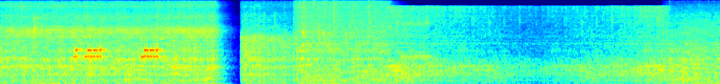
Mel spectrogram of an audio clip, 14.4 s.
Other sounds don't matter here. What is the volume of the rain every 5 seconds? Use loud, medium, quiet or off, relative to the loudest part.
loud, loud, medium.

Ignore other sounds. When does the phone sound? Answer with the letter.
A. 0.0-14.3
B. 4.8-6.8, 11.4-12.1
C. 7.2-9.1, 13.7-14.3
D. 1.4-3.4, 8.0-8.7
D.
